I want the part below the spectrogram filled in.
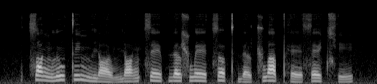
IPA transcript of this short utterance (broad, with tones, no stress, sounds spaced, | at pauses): t͡s ɑ˥˧ ŋ l u˥˧ t̪ i˥˩ ŋ l j ɑ˨˩ ʊ̯ m j ɑ˧˥ ŋ t͡s e˥˧ ɪ̯ p ɥ ɛ˥˧ ʂ w e˥˧ ɪ̯ t͡s ɤ˥˩ t̪ʰ ɥ ɛ˨˩ ʈ͡ʂ w ä˥˩ pʰ e˨˩ ɪ̯ s e˥˩ ɪ̯ t͡ɕʰ i˧˥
